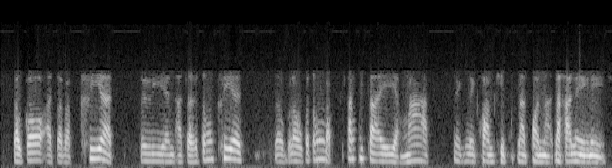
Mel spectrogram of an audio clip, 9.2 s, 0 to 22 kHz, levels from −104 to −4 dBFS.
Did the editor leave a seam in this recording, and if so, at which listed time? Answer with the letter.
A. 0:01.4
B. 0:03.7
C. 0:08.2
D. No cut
C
